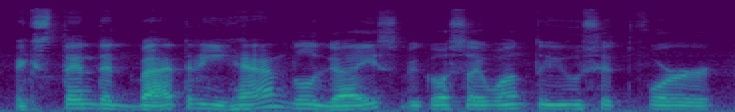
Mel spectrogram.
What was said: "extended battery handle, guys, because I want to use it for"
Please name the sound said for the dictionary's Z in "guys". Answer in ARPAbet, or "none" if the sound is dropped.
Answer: S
